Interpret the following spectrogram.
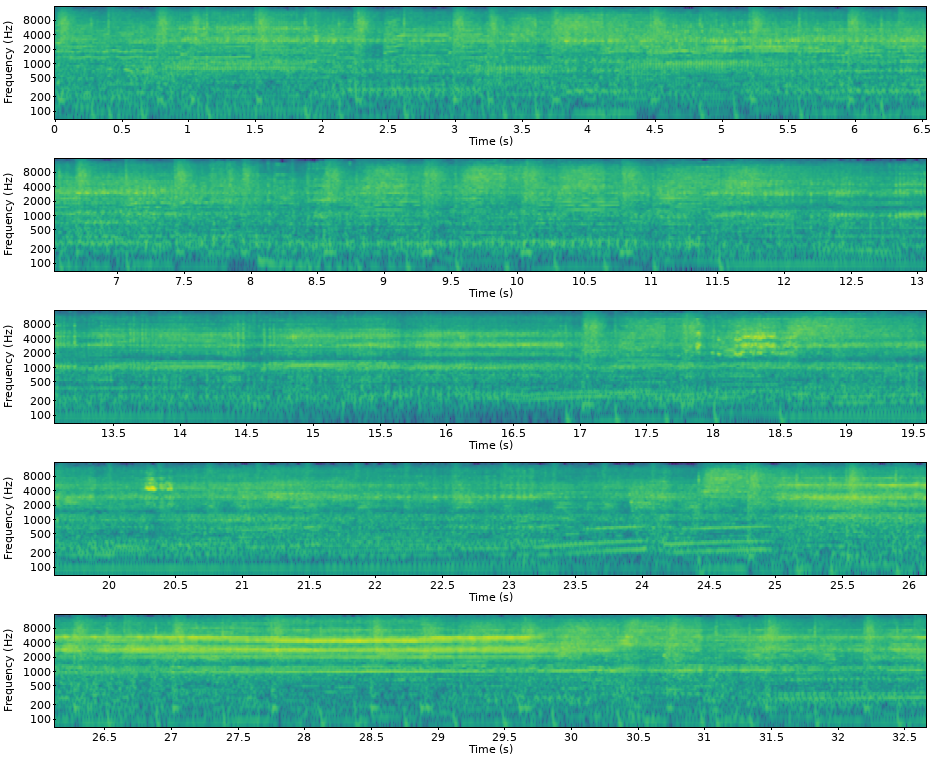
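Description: Several motorcycle and moped engines running and revving in street traffic, with rising revs several times in the second half, heard together with music.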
